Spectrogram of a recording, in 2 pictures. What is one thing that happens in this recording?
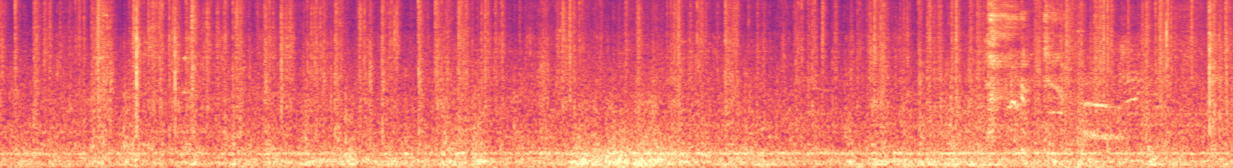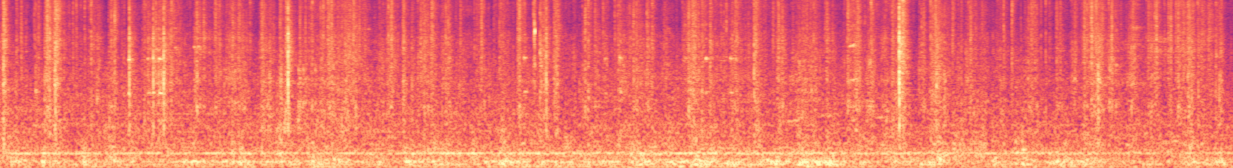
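A vehicle drives along a road with a steady engine hum and road rumble.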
